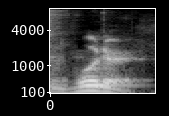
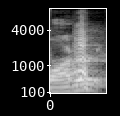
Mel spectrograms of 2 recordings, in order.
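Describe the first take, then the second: First: It sounds like 'wooder' with a rounded vowel. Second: The middle sounds like a plain 't'. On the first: The speaker calls it right. "It's wooder" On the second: The speaker calls it wrong. "it's not water"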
